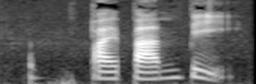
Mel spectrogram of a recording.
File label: "bai2ban3bi3", mandarin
